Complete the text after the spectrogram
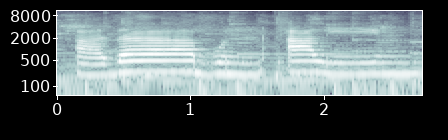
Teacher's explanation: jadi contoh bacaan izhar halqi dalam Alquran yaitu azabun Alim jadi bun dengan Alif dibaca jelas tanpa ada dengungan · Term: idhar halki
